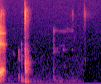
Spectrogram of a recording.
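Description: A single short, sharp click about half a second in.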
